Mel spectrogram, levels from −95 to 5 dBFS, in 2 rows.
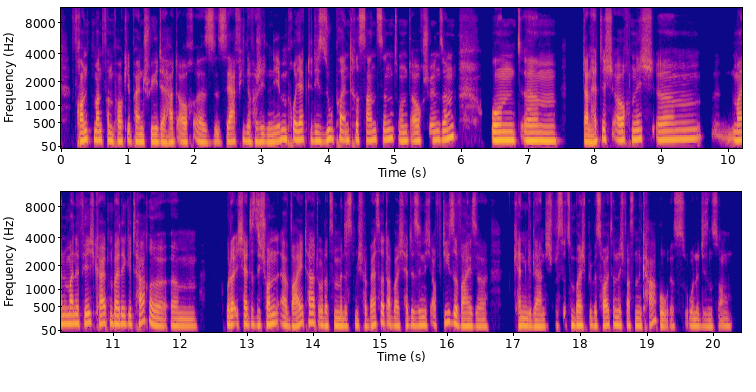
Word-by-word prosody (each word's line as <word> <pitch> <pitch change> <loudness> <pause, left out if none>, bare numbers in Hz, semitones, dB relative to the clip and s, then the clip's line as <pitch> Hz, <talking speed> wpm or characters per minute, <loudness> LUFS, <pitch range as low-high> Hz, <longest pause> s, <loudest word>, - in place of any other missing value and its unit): Frontmann 155 +1 +3
von 140 -1 0
Porcupine 135 -1 0
Tree, 125 0 0
der 120 -2 0
hat 125 0 -1
auch, 125 0 -2
äh, 130 -6 -1
s 110 -1 -4
sehr 130 +2 -2
viele 140 -2 -3
verschiedene 125 0 -1
Nebenprojekte, 160 +2 +1
die 140 - +2
superinteressant 155 0 0
sind 170 +2 0
und 140 +1 0
auch 140 0 0
schön 150 +2 -1
sind. 175 +7 +3 0.5
Und, 150 -1 +6
ähm, 145 -1 +5 0.3
dann 125 -2 +4
hätte 135 +9 +1
ich 160 - -6
auch 155 0 +1
nicht, 170 +1 +1
ähm, 170 +4 +1 0.4
meine 155 -1 +2
meine 160 0 +3
Fähigkeiten 165 0 +1
bei 155 - +5
der 155 - +1
Gitarre, 155 -5 -1
ähm 120 -1 -2 0.4
oder 145 0 +4
ich 155 - -6
hätte 150 -1 +1
sie 135 -1 -3
schon 155 +4 +2
erweitert 155 +5 -1
oder 130 -2 0
zumindest 125 -1 -1
mich 120 - -4
verbessert, 140 +8 -2
aber 130 -1 -2
ich 120 - -6
hätte 130 0 -3
sie 130 - -2
nicht 130 - -3
auf 145 - -9
diese 175 -4 0
Weise 120 -2 -2 0.4
kennengelernt. 120 -3 -1
Ich 115 - -12
wüsste 125 - -9
zum 135 - -2
Beispiel 130 0 0
bis 125 -2 -4
heute 135 +2 0
nicht, 135 -1 -2
was 125 - -5
'n 125 -1 0
Carbo 120 - -4
ist 115 0 -11
ohne 120 -2 -3
diesen 110 -1 -6
Song. 120 +2 -9
140 Hz, 200 wpm, -23 LUFS, 125-160 Hz, 0.5 s, Und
